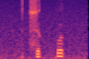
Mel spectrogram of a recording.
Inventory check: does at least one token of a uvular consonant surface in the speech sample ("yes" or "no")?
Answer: no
